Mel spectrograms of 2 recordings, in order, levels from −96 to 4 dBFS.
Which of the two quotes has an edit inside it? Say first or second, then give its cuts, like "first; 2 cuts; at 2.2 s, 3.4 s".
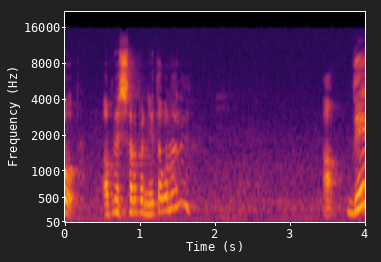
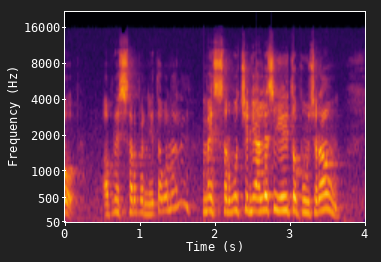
second; 1 cut; at 1.9 s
